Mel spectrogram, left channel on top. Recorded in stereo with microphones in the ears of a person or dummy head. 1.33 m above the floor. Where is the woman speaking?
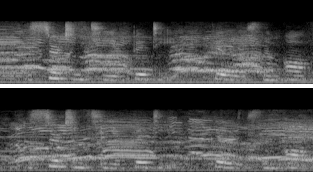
10° left (ahead or behind), 1.1 m.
